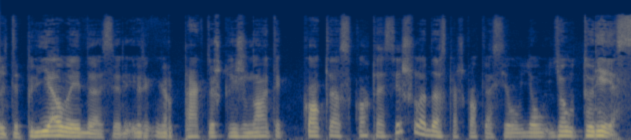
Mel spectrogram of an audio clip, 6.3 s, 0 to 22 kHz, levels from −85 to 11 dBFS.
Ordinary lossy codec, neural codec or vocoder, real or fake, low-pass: MP3, 64 kbps; codec, 32 kHz, 1.9 kbps, SNAC; fake; 14.4 kHz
